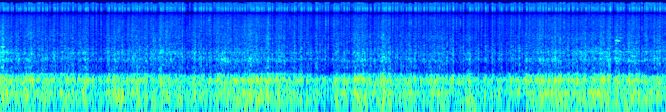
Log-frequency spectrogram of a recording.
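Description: Long-distance coach running at highway speed, heard from inside the cabin: a steady low rumble of engine and road noise.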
